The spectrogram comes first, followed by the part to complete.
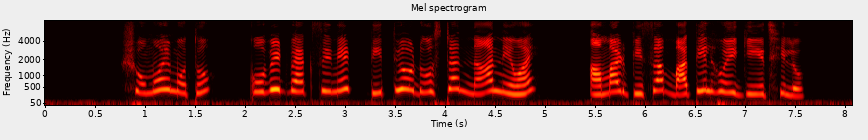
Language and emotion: Bengali, sad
